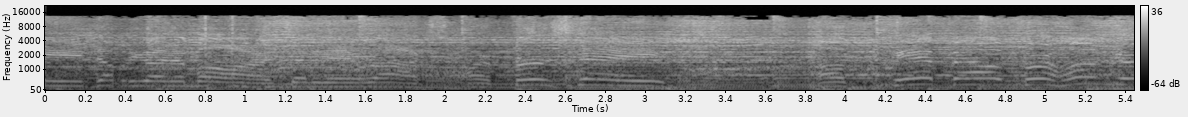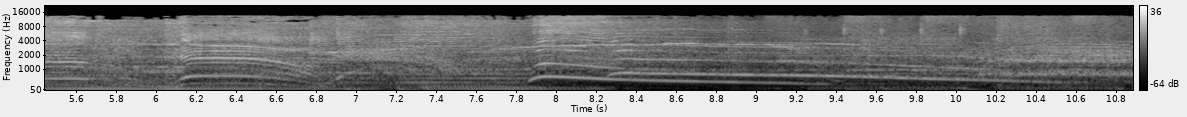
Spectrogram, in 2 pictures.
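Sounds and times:
speech: 0.0 - 6.2
lively crowd cheering and whooping in the morning: 5.3 - 10.8.

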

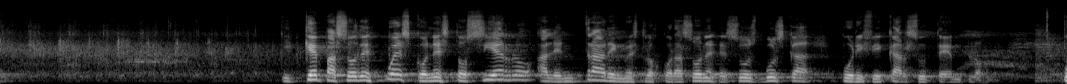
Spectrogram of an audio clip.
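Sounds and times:
church audience clapping many hands: 0.0 - 3.7
church audience shouting hallelujah in praise: 0.7 - 2.5
speech: 2.8 - 10.6.

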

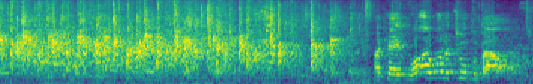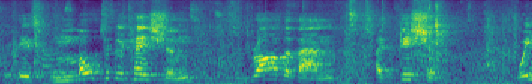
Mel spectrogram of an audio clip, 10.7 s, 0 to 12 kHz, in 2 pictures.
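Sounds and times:
audience applause: 0.0 - 3.7
speech: 3.8 - 9.9, 10.5 - 10.6.

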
